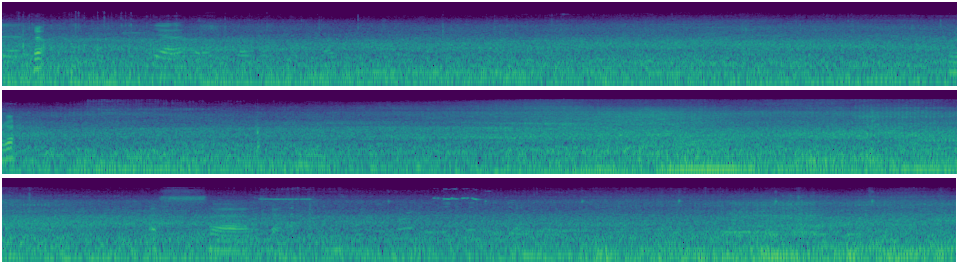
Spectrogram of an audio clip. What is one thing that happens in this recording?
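Car traffic passes steadily outdoors.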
